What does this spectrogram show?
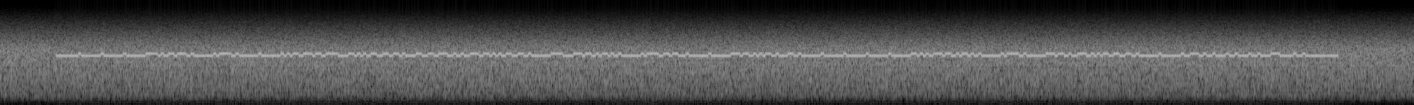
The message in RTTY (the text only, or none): ES ORIGINARIO DEL SUR DE ASIA.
